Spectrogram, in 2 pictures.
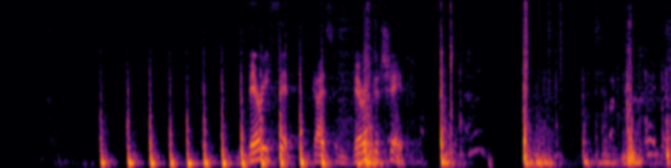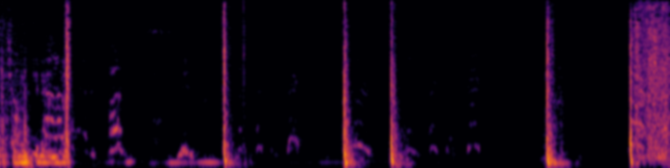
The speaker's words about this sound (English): First of all, the guy's striking Australian. He's actually striking a car with a boomerang.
